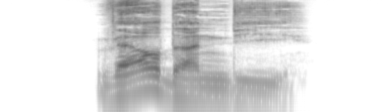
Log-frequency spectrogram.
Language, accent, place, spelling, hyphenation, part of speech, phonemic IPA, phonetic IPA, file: German, Germany, Berlin, Werdandi, Wer‧dan‧di, proper noun, /ˈvɛrdandi/, [ˈvɛɐ̯dandi], De-Werdandi.ogg
- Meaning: Verdandi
